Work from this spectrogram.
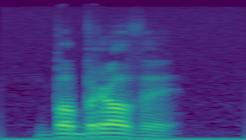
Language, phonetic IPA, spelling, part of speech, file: Polish, [bɔˈbrɔvɨ], bobrowy, adjective, Pl-bobrowy.ogg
